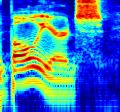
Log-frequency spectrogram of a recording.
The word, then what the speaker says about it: Bolyard's: here called the cauliflower salad we should mention Bullards is uh the place it's called bullard's meat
